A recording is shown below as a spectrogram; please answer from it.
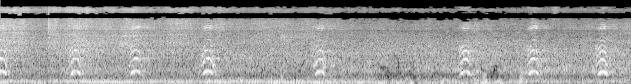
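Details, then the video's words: Dogs barking at a condo, disturbing the neighbours three times every day: repeated single yapping barks at regular intervals of about two-thirds of a second, with a steady low hum underneath. "Disturbing noise by Dogs barking"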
